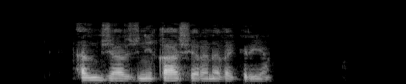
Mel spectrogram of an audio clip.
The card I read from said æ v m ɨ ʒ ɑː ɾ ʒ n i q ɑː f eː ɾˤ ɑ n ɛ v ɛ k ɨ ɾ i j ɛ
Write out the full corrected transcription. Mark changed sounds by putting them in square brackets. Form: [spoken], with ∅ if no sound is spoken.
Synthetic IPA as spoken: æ v m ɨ ʒ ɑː ɾ ʒ n i q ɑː [ʃ] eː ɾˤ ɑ n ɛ v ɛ k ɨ ɾ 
